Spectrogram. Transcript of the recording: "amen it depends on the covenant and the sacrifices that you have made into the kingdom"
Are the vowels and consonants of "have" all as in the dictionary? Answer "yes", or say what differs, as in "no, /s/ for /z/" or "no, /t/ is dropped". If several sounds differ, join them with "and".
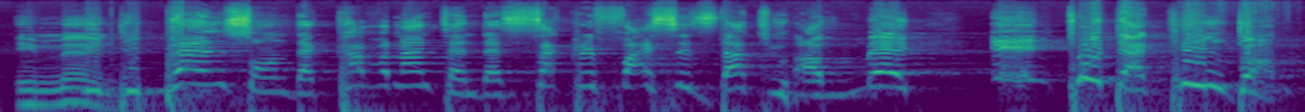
yes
